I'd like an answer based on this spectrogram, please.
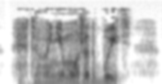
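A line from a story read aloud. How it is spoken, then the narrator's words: Breathless, strained. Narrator (Russian): с трудом выдохнул Ангус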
